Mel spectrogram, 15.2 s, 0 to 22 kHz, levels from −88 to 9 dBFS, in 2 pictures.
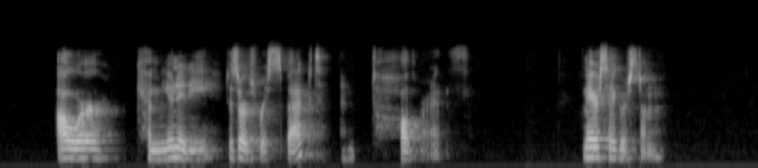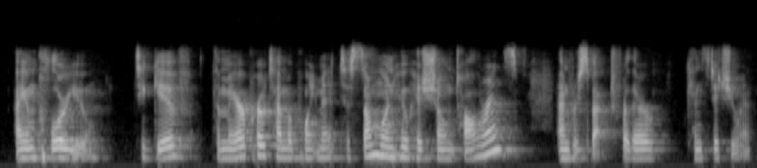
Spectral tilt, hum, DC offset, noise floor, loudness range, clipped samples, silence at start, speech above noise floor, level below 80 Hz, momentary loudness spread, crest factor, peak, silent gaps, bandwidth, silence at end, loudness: -2.5 dB/octave; none; under 0.1%; -74 dBFS; 5 LU; under 0.1%; 0.55 s; 49 dB; -68 dBFS; 15 LU; 22 dB; -4 dBFS; none; 8.6 kHz; 0.1 s; -25 LUFS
